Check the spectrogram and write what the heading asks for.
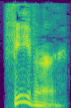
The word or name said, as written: feverless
